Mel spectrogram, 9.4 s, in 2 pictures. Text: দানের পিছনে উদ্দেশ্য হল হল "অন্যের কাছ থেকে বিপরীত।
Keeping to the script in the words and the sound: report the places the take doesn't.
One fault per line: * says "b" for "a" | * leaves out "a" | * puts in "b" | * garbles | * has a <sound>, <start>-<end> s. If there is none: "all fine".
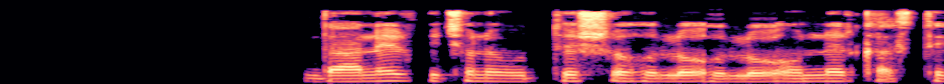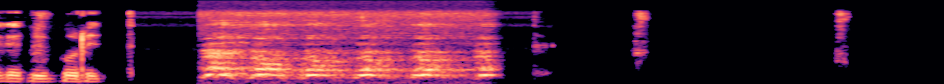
* has a bark, 5.7-7.3 s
